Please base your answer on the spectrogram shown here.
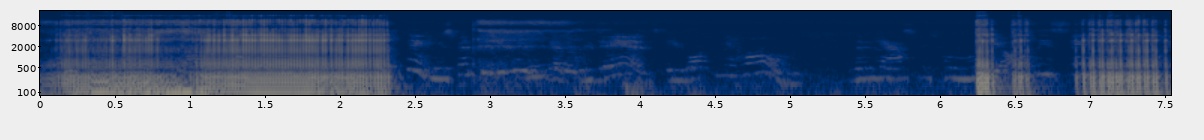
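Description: Loud, low rumbling snore bursts at the start and end, with quieter snuffling breaths between. Dog snoring.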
